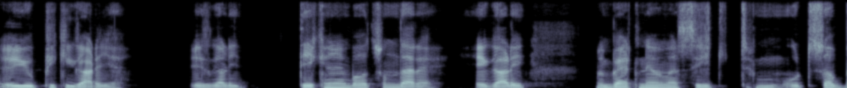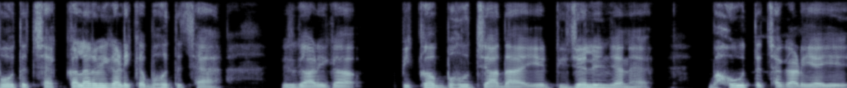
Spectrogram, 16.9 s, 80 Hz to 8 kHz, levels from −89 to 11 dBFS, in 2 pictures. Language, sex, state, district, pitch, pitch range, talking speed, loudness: Hindi, male, Jharkhand, Jamtara, 145 Hz, 135-150 Hz, 150 wpm, -18 LUFS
